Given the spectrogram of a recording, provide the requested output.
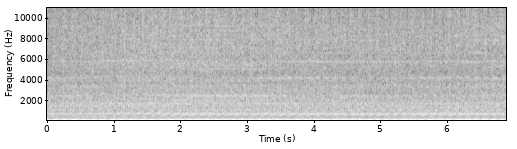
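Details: Mitsubishi Galant VR-4 first start after engine overhaul: deep steady even idle with no lifter tick; normal idle.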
